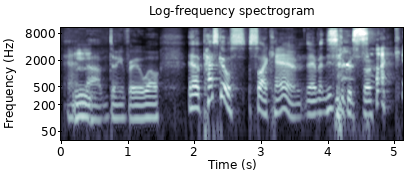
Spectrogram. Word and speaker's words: Siakam: Pascal Siakam, this is a good story. Siakam. Siakam. I thought the IA was silent. Siakam. The IA was silent.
